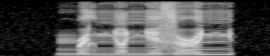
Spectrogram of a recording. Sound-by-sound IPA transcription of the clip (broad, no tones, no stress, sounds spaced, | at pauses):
m ə˞ lʲ ɲ ɒ ɲ e z ə˞ ɲ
